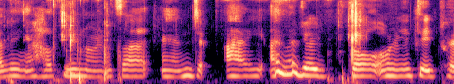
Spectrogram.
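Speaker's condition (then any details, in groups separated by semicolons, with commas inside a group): Facial paralysis (nf2-swn)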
